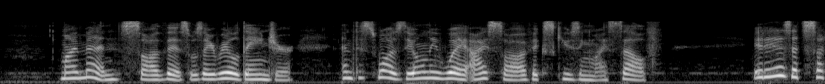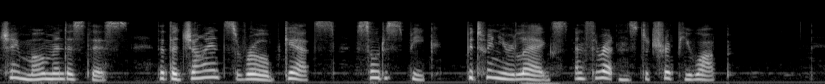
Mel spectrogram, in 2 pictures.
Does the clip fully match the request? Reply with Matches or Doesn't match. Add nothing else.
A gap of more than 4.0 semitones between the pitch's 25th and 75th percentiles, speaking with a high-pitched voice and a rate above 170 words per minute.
Doesn't match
